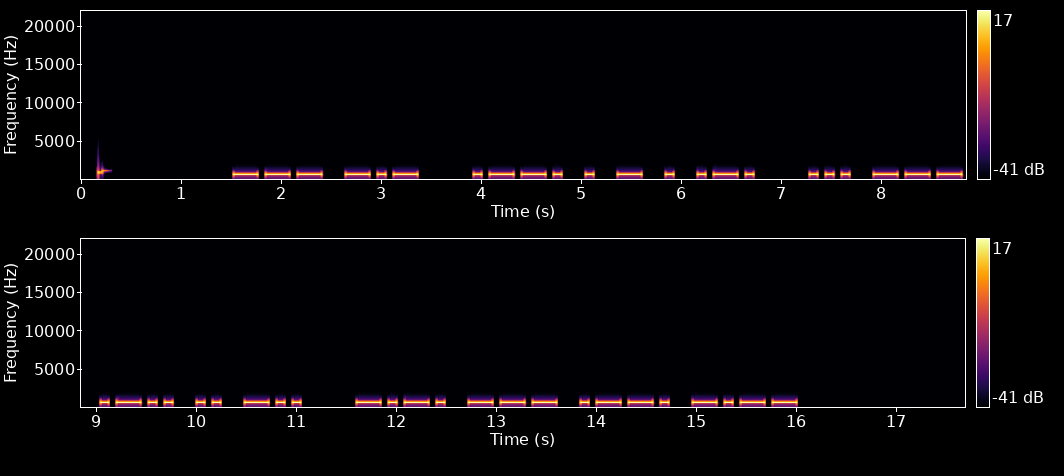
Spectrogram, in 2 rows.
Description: Morse code, heard as a keyed tone, about 15 wpm, 700 Hz. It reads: OK PETER SOLID COPY
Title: K1USN SST QSO Practice 15wpm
